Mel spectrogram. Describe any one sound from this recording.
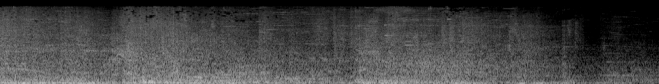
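Magic blasts and weapon strikes crash together in a fast, noisy fight.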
